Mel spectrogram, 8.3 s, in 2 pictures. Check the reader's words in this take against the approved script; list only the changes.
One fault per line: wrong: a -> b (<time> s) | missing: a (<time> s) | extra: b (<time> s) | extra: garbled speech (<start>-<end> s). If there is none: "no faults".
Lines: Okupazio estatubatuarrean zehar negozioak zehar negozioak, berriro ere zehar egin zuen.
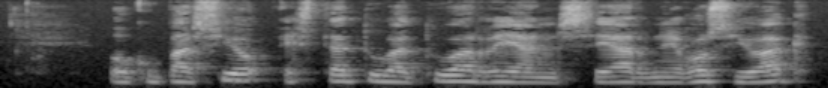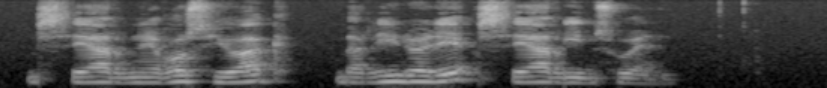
no faults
